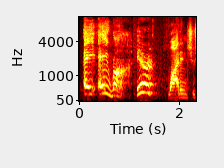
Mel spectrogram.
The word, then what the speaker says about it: Aaron: a a Ron here why didn't you say it the first time I said a a Ron because it's pronounced Aaron you're done messed up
